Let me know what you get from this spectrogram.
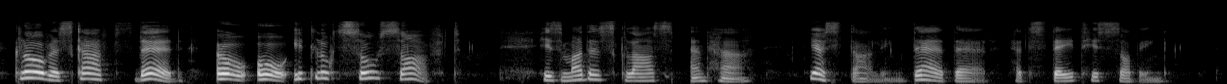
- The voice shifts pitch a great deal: Yes, wide, 7.1 semitones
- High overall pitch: Yes, high, 210 Hz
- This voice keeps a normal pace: No, slow, 110 wpm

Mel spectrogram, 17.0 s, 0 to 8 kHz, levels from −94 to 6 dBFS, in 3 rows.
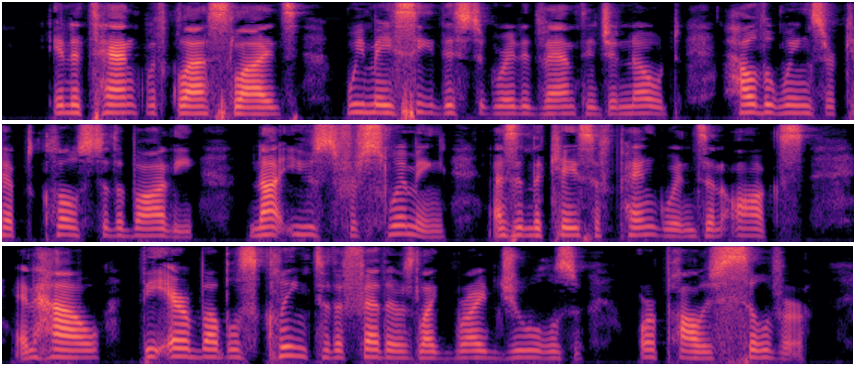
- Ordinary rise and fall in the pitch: No, narrow, 2.1 semitones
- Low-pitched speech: No, medium, 180 Hz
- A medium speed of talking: Yes, average, 185 wpm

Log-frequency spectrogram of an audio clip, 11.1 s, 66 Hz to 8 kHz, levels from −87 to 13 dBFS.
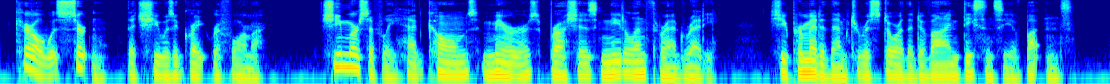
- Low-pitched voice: Yes, low, 105 Hz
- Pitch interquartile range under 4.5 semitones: Yes, average, 3.9 semitones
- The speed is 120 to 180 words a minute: Yes, average, 155 wpm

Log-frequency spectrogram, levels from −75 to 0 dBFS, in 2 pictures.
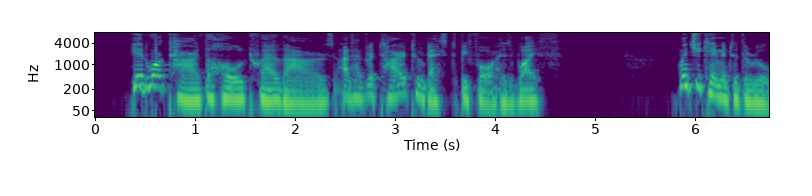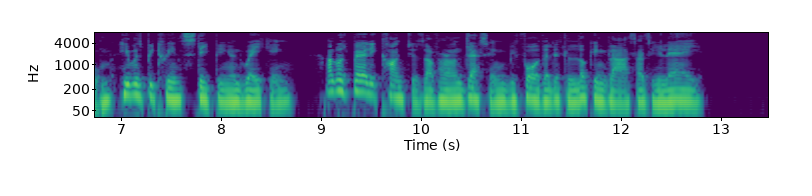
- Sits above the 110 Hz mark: No, low, 100 Hz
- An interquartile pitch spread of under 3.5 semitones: No, average, 4.1 semitones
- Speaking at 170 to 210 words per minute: Yes, average, 190 wpm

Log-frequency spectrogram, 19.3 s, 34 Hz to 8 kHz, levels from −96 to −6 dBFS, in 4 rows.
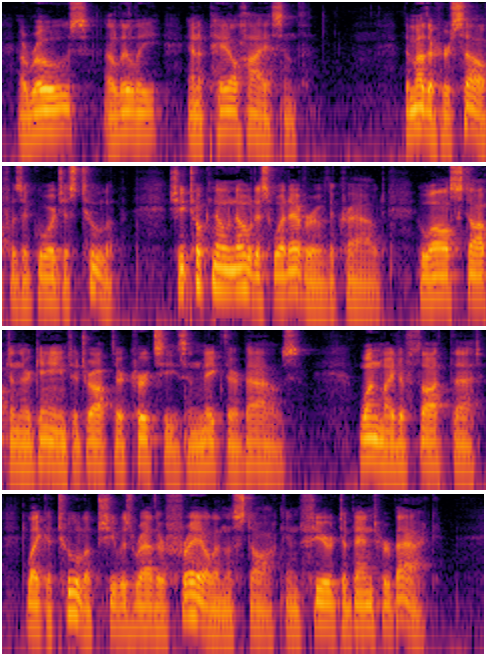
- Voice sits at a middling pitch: No, very low, 90 Hz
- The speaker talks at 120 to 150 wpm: No, average, 180 wpm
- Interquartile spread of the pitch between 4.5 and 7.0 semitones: No, average, 3.3 semitones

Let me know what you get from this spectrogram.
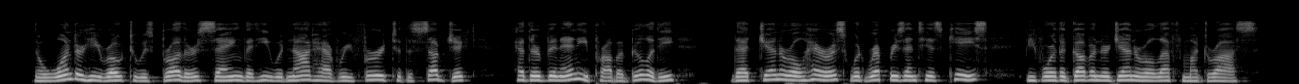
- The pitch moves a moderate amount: No, narrow, 2.2 semitones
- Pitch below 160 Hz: No, medium, 185 Hz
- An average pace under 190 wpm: Yes, average, 165 wpm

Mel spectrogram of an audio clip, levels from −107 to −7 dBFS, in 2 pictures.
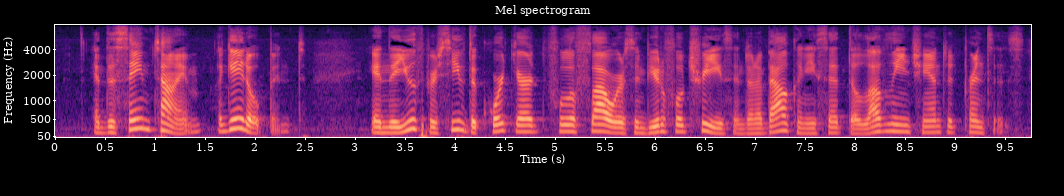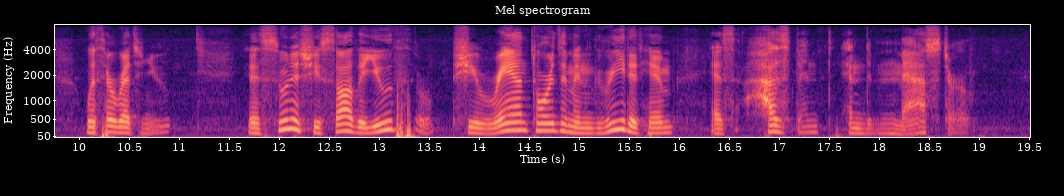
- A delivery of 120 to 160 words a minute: Yes, average, 155 wpm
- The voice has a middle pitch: Yes, medium, 155 Hz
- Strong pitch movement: No, average, 5.0 semitones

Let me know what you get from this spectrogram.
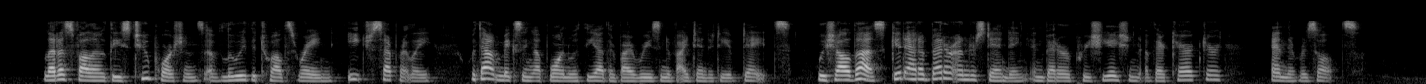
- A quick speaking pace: No, average, 175 wpm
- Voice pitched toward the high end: No, medium, 175 Hz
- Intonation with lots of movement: No, average, 4.2 semitones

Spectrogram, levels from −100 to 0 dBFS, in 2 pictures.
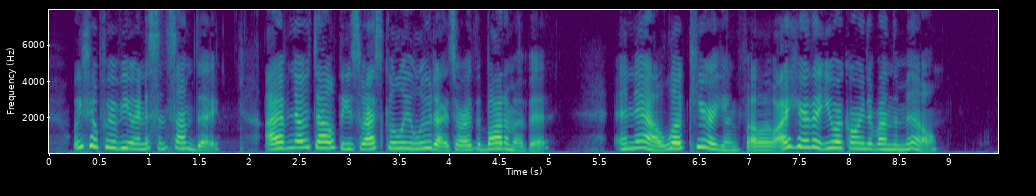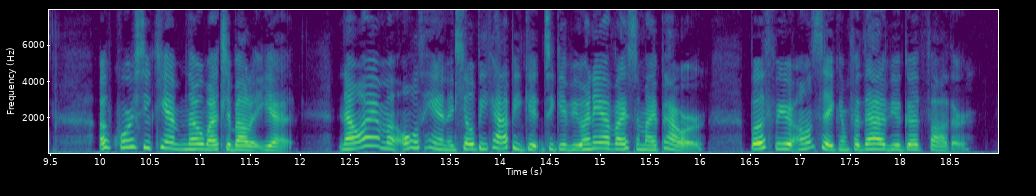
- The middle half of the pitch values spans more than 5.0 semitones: No, average, 4.2 semitones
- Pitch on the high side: Yes, very high, 295 Hz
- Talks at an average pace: No, fast, 235 wpm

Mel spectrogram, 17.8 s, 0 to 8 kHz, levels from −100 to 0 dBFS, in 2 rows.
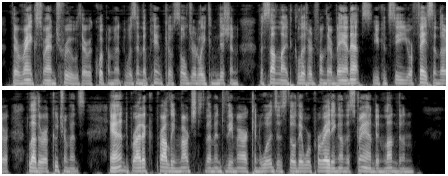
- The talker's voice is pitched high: No, low, 110 Hz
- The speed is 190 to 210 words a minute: No, average, 160 wpm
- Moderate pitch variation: No, narrow, 2.3 semitones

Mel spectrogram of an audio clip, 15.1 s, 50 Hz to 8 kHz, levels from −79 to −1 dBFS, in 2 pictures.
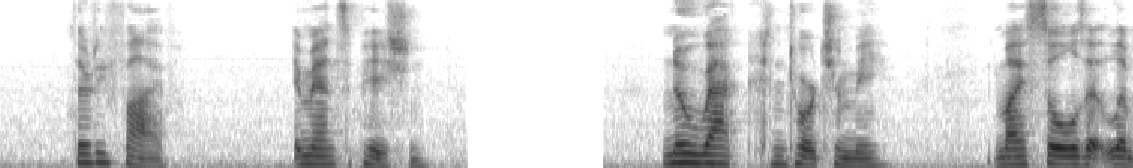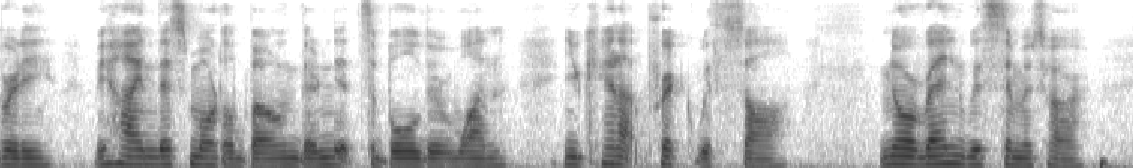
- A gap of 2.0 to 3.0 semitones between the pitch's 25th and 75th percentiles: Yes, average, 2.7 semitones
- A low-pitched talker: Yes, low, 130 Hz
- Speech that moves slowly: Yes, slow, 115 wpm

